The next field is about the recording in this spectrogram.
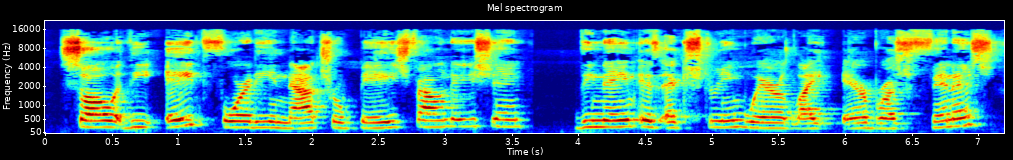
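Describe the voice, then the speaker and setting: Slightly raspy young woman vlogging. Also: medium pitch. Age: young adult. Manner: chatty, informal. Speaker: beauty vlogger. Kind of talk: casual product review to camera. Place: small indoor room, plain backdrop.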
